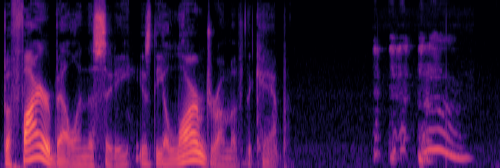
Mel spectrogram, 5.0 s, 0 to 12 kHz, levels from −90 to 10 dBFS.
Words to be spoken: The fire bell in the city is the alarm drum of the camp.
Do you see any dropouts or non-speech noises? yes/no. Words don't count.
yes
